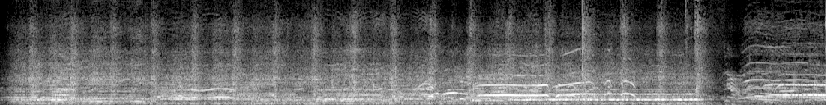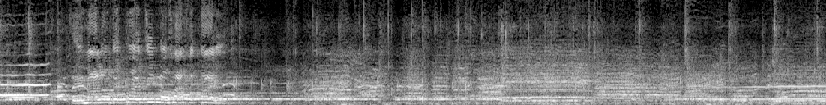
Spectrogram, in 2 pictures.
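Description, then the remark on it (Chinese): Lively Tuvaluan traditional dance music, used to welcome guests, sung by many voices at once, loud and continuous, with a crowd cheering and shouting throughout; a brief drop near the middle before the singing surges back. “这段是我们吐瓦鲁传统的舞蹈音乐，哦，是拿来迎宾用的。”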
